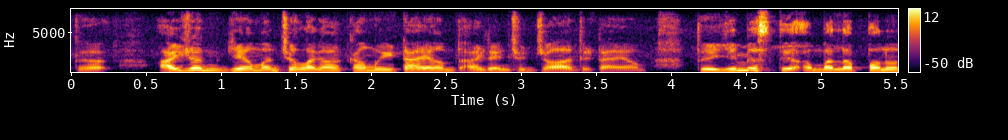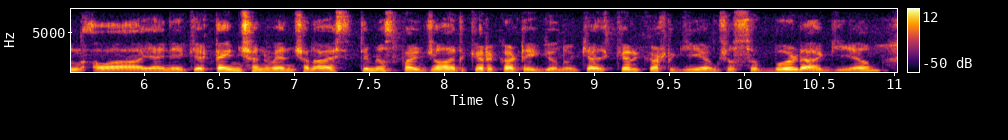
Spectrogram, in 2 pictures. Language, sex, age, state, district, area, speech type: Kashmiri, male, 30-45, Jammu and Kashmir, Ganderbal, rural, spontaneous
